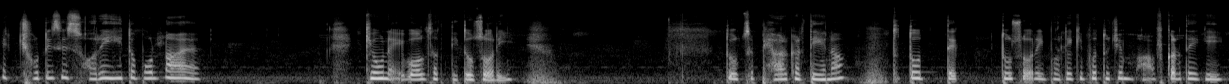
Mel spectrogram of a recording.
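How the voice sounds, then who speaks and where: A woman's voice: sits high, fairly even intonation, measured pace, gravelly, pauses often, darkish tone, husky, exaggerated voice. A woman voicing a young female friend who scolds and coaxes her friend in a spoken Hindi story. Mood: scolding.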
